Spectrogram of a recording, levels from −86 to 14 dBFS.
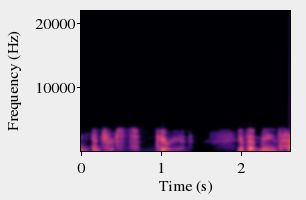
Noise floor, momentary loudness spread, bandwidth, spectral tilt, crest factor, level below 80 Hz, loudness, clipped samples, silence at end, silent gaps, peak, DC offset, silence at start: -54 dBFS; 16 LU; 3.9 kHz; -7.5 dB/octave; 24 dB; -82 dBFS; -25 LUFS; under 0.1%; 0 s; none; -4 dBFS; under 0.1%; 0 s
